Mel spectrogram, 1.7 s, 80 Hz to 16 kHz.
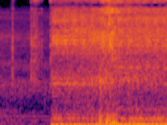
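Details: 1991 Honda Civic after fitting new NGK spark plugs: starter turns briefly, engine catches cleanly and settles into an even, rising idle; healthy start.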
